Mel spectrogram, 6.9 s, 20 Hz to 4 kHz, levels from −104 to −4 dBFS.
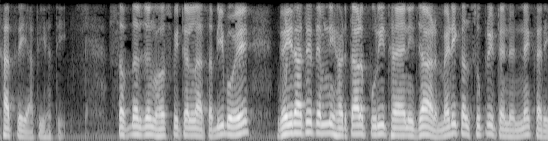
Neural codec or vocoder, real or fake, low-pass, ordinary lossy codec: none; real; 3.6 kHz; none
